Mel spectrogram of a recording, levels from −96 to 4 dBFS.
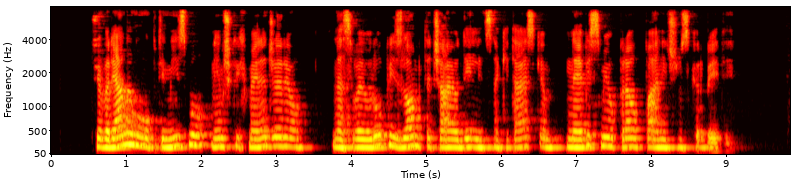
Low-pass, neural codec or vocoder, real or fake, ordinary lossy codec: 7.2 kHz; none; real; none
